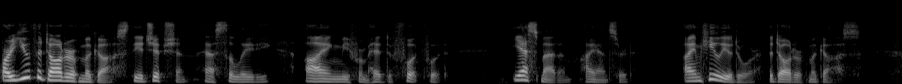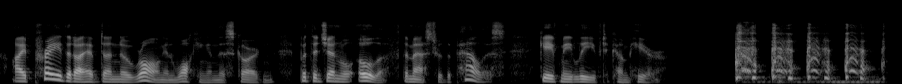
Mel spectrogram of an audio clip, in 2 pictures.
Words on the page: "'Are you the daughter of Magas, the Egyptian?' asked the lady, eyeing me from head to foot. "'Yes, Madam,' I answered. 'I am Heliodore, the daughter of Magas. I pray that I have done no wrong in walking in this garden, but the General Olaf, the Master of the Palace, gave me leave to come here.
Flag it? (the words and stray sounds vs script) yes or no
yes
